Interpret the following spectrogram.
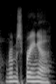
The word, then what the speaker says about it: Rumspringa: But let's talk a little bit about, I don't even know how to pronounce that, Rumspringa? Rumspringa.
